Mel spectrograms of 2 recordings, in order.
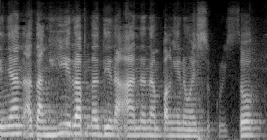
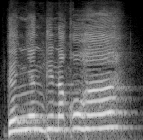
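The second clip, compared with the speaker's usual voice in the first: higher, louder, very slow mock protest; playful complaint to God; 7 semitones higher, 4 dB louder, slower than usual. Widow retelling her plea to the Lord, mock whine. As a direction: tease the Lord that it isn't fair. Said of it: "Sabi ko".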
